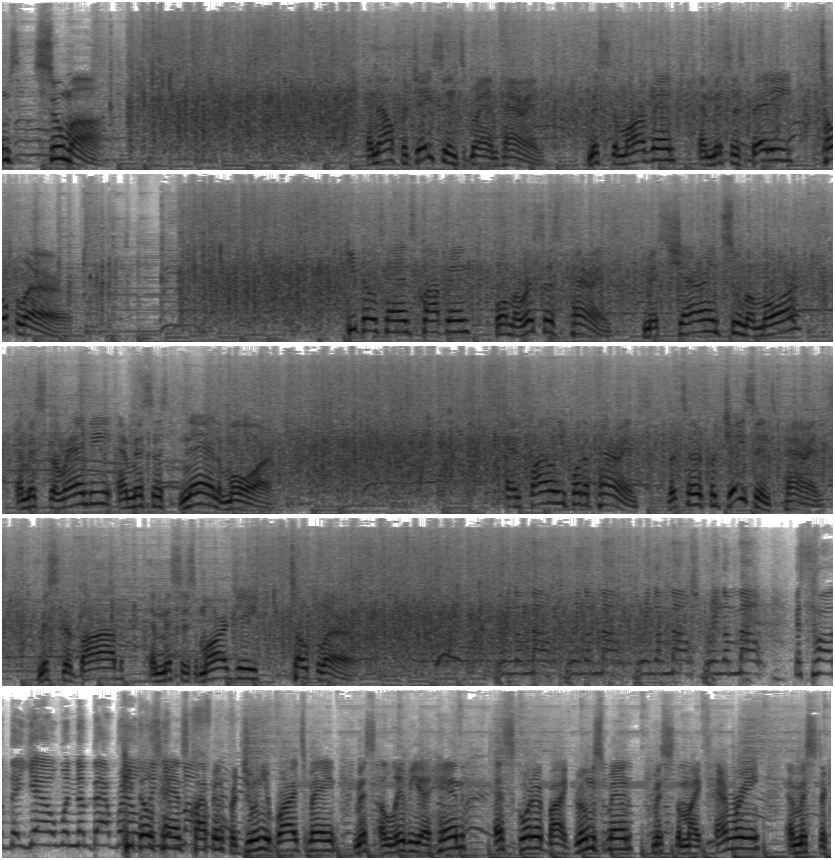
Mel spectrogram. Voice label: voiceover music wedding introductions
